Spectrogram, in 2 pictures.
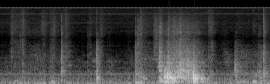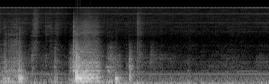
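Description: Kitchen cupboard doors knocking and rattling: two loud bumps, about three and seven seconds in, with lighter clicks between them, over a faint steady hum.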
